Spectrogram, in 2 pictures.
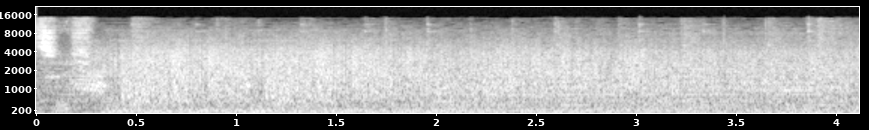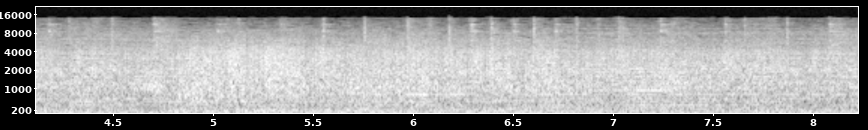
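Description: Artillery barrage: a dense, continuous rumble of guns firing and shells bursting, loud and unbroken, with music faintly beneath.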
